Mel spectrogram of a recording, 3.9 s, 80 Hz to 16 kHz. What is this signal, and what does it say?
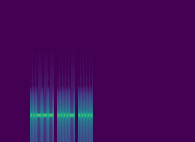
Morse code, heard as a keyed tone, about 40 wpm, 700 Hz. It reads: 245
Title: Common Cut Numbers - 3-Digit 40wpm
